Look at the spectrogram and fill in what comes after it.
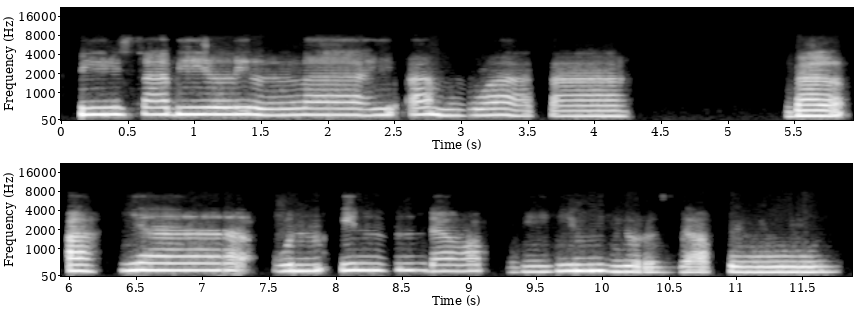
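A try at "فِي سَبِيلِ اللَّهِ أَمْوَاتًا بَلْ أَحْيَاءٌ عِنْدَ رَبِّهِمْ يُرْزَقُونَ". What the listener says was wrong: Oke, alhamdulillah. Barakallah, Ibu.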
